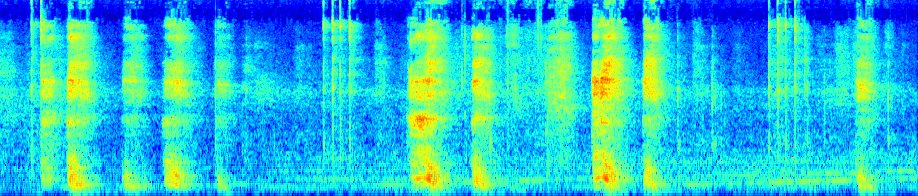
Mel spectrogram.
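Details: Throat-clearing vocal tic in a person with Tourette syndrome, mistaken by others for Covid: repeated short guttural throat-clearing bursts in irregular clusters.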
